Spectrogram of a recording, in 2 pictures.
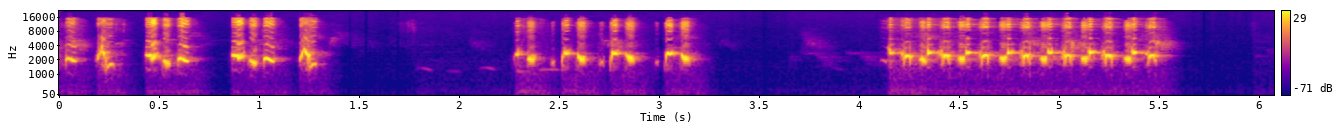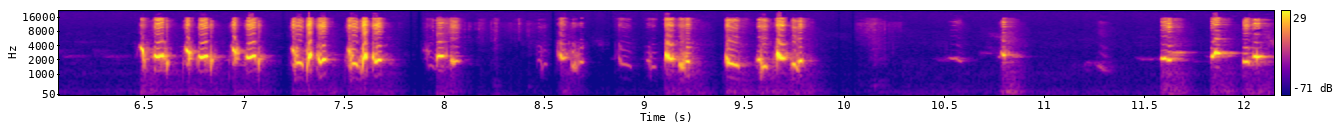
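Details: Yellow-vented bulbul female calling for a male: bursts of bubbly chirped notes separated by pauses, including one long, even rattling trill, clear against a quiet background.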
